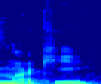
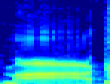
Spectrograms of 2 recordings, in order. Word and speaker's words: marque: Maybe it's a marquee. Marquis That's kind of how I would de pronounce that.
